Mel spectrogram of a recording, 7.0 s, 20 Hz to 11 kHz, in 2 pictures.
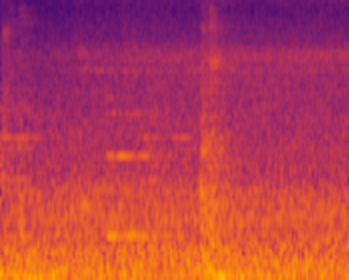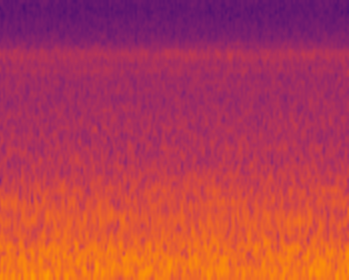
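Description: Meitetsu 5000 series electric commuter train running, heard from inside the car: a steady rumble of wheels on the track with one sharp clunk about two seconds in, as of a rail joint or points. There are short thin tones near the start and again about a second in.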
